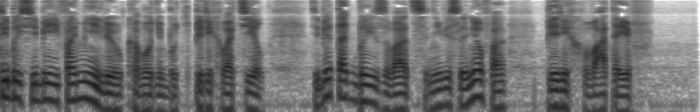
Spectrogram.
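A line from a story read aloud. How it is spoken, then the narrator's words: Laughing. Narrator (Russian): Горданов снова засмеялся и проговорил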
